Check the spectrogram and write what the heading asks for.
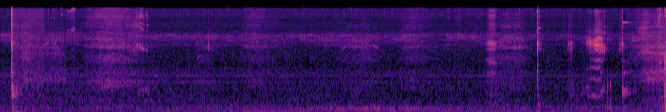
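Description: Faint handling sounds from fly-tying tools and fingers at the vise: one sharp click just after the start, then quiet rustling, with a few small clicks near the end.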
